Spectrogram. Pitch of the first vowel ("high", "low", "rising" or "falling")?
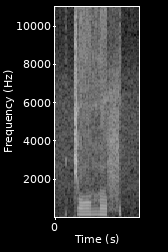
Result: high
